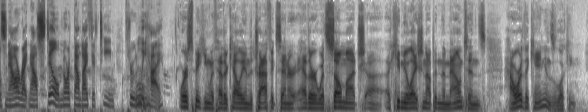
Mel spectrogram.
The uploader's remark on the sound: Broadcast live from the Utah State Fairpark where the Power District will live and could house a billion dollar MLB stadium.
